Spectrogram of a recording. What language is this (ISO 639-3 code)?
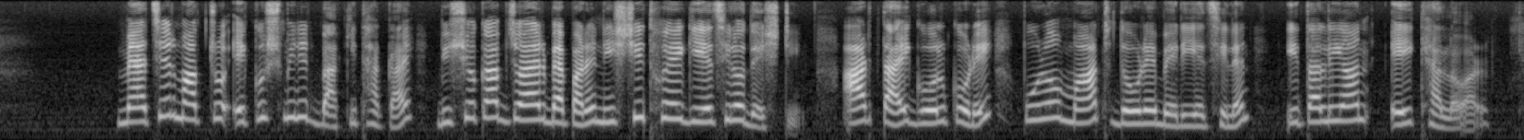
ben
